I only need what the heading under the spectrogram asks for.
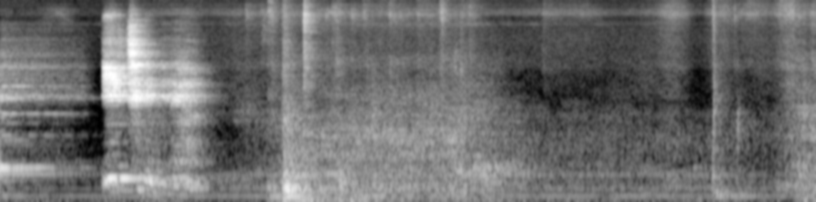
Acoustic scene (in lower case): elevator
